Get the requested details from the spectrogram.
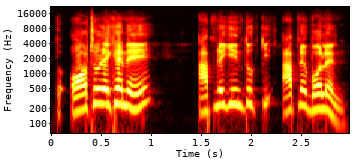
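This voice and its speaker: A Bangladeshi-accented man teaching an English pronunciation class, with a fairly high voice in a dry, close recording. He switches between two languages, repeats phrases, and puts questions to his students. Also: normal speed, darkish tone, no echo. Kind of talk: online class lecture.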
